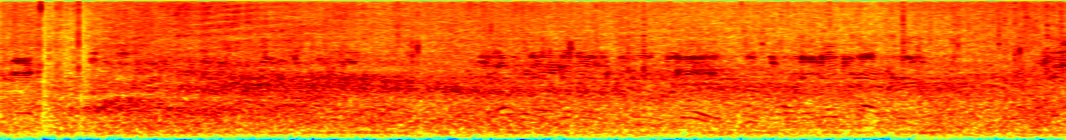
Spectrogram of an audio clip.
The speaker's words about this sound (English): We are caught in some rain. We're about to go south for a bit to get out of the rain.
